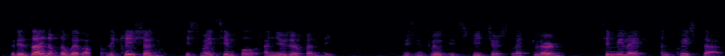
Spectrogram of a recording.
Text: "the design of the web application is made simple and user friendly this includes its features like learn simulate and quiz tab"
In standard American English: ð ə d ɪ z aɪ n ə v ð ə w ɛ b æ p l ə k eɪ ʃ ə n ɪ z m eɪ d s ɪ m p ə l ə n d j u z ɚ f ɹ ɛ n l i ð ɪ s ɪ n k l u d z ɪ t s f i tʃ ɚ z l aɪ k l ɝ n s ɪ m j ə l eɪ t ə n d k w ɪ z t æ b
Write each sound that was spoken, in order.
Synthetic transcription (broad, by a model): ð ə d ɪ z aɪ n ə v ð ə w ɛ b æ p l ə k eɪ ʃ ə n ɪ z m eɪ d s ɪ m p ə l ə n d j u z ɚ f ɛ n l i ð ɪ s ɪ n k l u d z ɪ t s f i tʃ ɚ s l aɪ k l ɝ n s ɪ m j ə l eɪ t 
